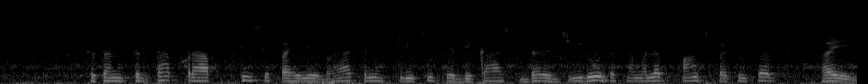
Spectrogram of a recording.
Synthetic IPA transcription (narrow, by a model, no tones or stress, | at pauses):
swət̪ənt̪ɾət̪apɾap̚t̪isepəɦilebʱəɾət̪mekɾisikebikasd̪əɾd͡ʒiɾod̪əsəmələbpãt͡ʃpɾəɾt̪isəd̪ | həj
